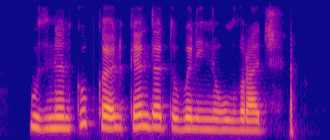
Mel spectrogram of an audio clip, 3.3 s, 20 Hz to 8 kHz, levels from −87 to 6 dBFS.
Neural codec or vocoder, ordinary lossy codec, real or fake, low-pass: autoencoder, 22.05 kHz, a latent of 192 numbers a frame, VITS, trained on one speaker; Opus, 32 kbps; fake; 7.2 kHz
